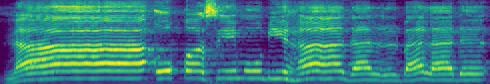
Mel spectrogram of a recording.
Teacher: Intabih lama taqra qaf mufakhamah wa qalqalah wusta sugra.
